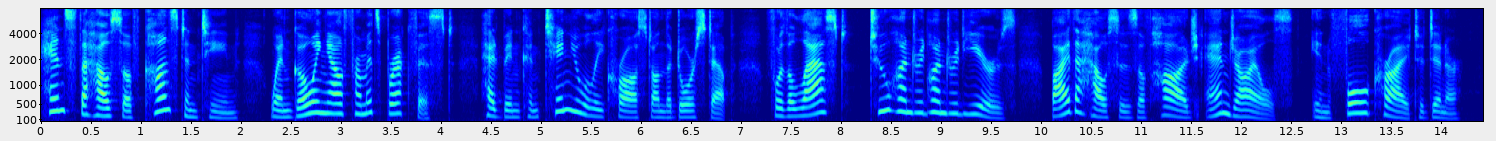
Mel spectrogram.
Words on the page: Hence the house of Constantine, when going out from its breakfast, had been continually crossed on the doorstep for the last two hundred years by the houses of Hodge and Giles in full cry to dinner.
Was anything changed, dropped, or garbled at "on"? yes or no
no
